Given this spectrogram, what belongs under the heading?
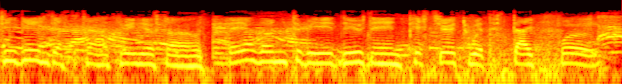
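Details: Deaf speech of an adult woman, a deaf news reporter, narrating a news report.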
